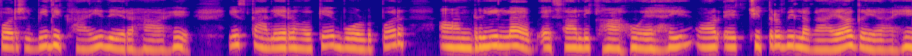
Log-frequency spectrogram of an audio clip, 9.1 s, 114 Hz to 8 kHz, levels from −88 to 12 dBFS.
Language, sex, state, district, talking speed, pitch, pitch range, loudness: Hindi, female, Haryana, Charkhi Dadri, 150 wpm, 230 Hz, 215-245 Hz, -16 LUFS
